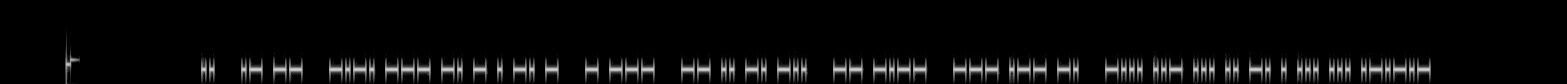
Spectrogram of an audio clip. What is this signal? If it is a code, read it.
Morse code, heard as a keyed tone, about 30 wpm, 700 Hz. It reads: I AM CONTENT TO MIND MY OWN BUSINESS.
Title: Sentences from Top 1000 Words - Review Part 6 - 30wpm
